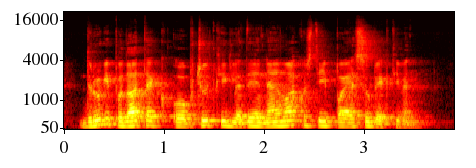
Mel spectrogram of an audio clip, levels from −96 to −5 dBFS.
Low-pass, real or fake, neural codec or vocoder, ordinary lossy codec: 19.8 kHz; real; none; none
